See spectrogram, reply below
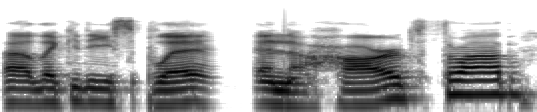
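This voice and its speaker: A man's voice: lowish voice, lively intonation, measured pace, a bit bright, clean tone. A man co-hosting a casual interview, speaking in a hesitant, agreeable way. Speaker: podcast co-host. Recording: dull, lo-fi audio.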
